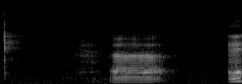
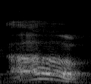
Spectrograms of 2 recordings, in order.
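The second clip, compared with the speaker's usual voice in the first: high, imitated "oh" of understanding; dawning realisation; 10 semitones higher, 3 dB louder than usual. Australian guy finally understands, high mock-realisation. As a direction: act out finally getting it. Man finally gets the joke.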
